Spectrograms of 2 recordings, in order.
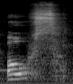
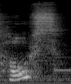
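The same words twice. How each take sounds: First: The h at the start is dropped. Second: The h at the start is pronounced. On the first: The speaker calls it wrong. "We don't pronounce our H's" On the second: The speaker calls it right. "which is"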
